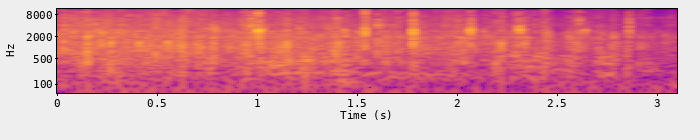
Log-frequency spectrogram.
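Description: An audience at a convention claps steadily in a dense, crackling patter of many hands, with a few sharper claps standing out before the applause thins slightly at the end.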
